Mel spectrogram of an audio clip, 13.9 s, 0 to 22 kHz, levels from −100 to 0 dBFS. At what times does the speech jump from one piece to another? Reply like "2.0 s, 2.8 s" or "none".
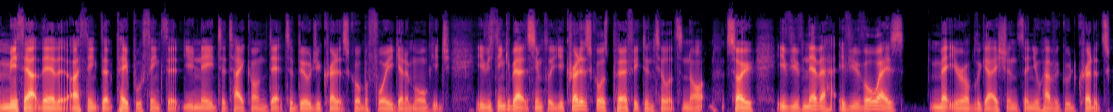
none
